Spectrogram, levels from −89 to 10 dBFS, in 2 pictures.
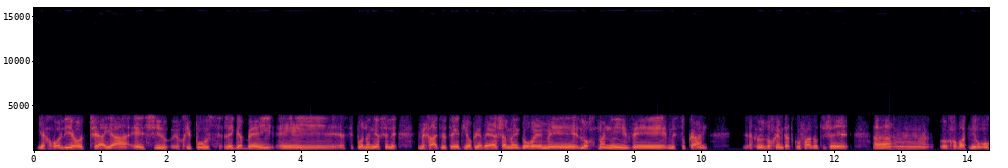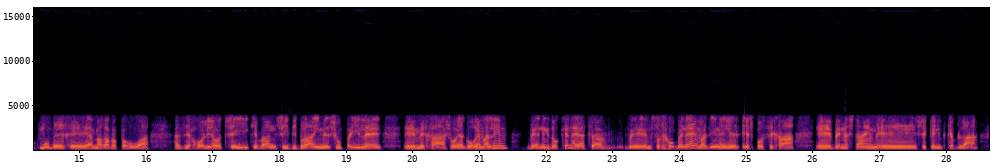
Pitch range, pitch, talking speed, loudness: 120-145 Hz, 130 Hz, 140 wpm, -24 LUFS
